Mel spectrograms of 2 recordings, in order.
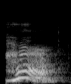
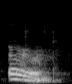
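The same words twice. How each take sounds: First: The word starts with an audible H sound. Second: The word starts with a vowel, no H sound. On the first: The speaker calls it wrong. "Many people say herb and herbal. This is wrong" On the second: The speaker calls it right. "all the H's here are silent"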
